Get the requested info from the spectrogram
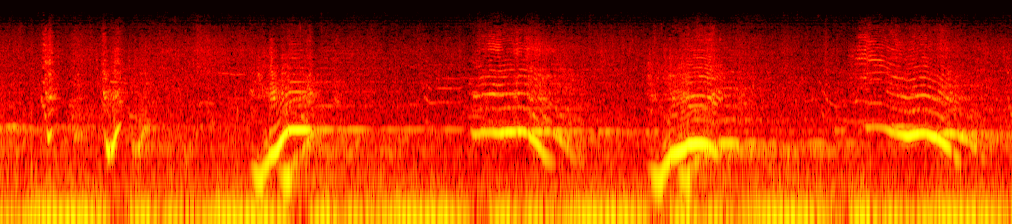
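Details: Humpback whale song from Bermuda waters, recorded five years after an earlier song, as whales keep changing their shared song: sweeping rising and falling moans and upswept whoops, with a long steady tone and booming echoes behind.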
